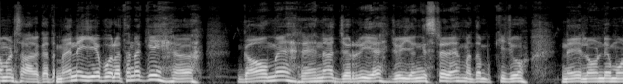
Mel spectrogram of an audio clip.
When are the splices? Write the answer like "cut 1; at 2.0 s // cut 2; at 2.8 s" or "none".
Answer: none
